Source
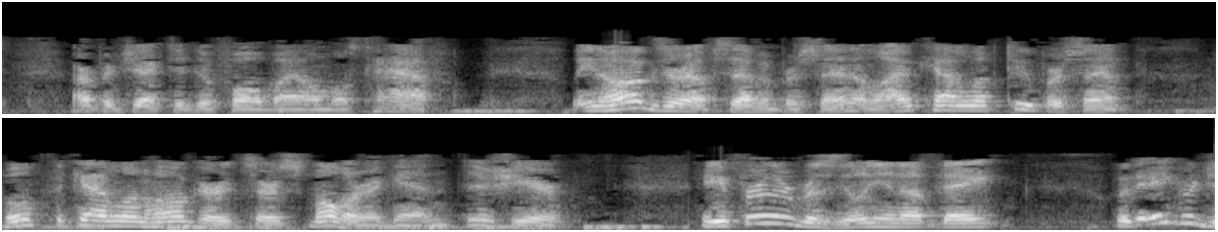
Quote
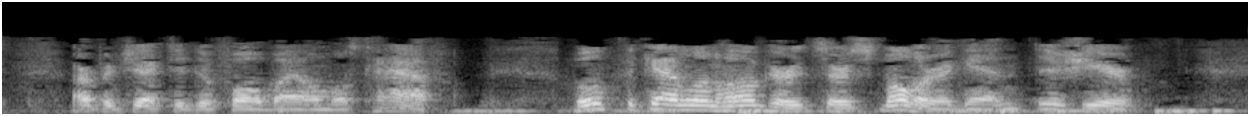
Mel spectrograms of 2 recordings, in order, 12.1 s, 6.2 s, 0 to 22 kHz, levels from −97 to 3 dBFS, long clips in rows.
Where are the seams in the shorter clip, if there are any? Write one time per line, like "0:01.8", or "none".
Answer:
0:02.8

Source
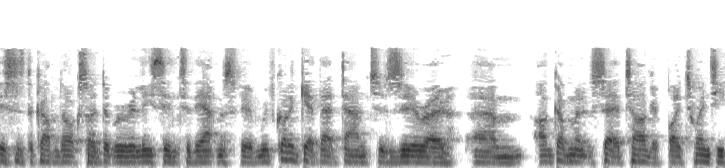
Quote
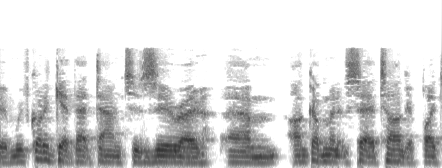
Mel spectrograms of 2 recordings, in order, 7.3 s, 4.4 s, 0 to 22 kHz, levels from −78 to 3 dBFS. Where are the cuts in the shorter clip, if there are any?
none

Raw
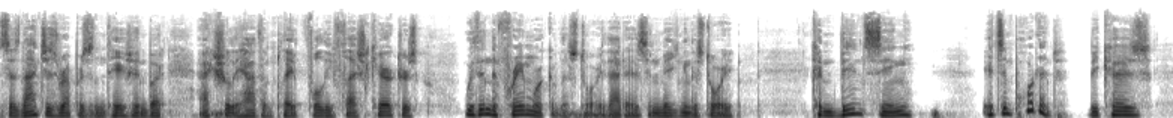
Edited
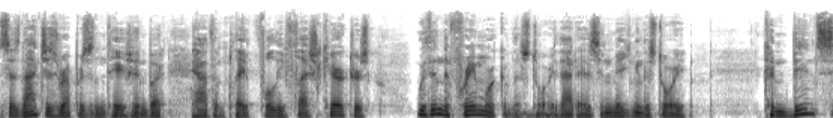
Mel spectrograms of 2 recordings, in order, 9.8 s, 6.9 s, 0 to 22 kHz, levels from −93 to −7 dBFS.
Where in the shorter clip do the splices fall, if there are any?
0:01.6

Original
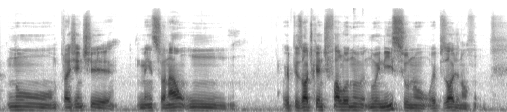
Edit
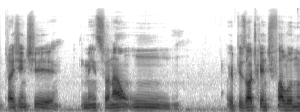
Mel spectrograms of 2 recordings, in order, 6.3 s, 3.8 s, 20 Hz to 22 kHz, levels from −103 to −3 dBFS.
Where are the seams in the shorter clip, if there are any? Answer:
none

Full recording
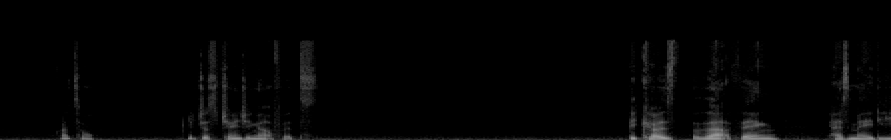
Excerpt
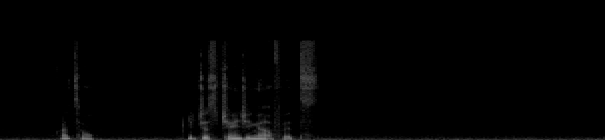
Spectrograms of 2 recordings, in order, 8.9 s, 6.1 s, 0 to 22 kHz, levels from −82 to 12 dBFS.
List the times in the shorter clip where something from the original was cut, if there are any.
none

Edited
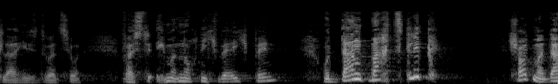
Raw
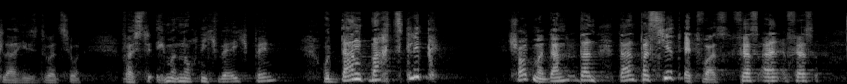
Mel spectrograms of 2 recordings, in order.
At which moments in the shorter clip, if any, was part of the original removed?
none

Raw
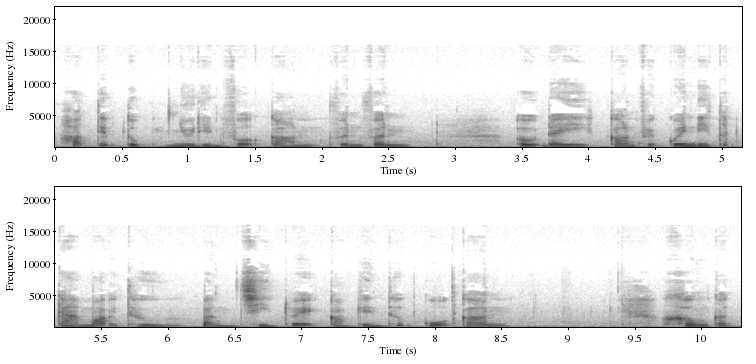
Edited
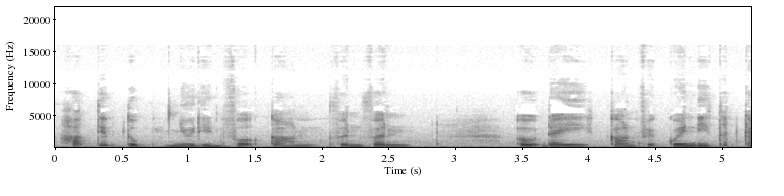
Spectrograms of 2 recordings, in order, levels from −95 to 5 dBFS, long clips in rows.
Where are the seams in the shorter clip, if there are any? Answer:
none

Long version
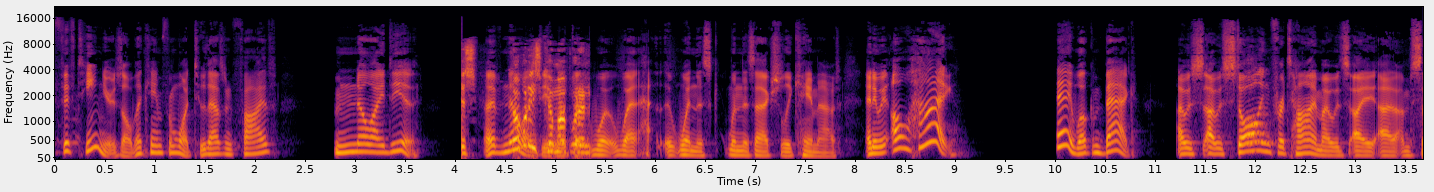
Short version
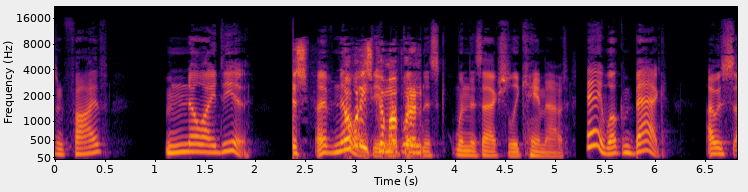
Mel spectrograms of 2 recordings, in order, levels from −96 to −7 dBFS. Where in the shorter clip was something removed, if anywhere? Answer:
0:03.7
0:05.2

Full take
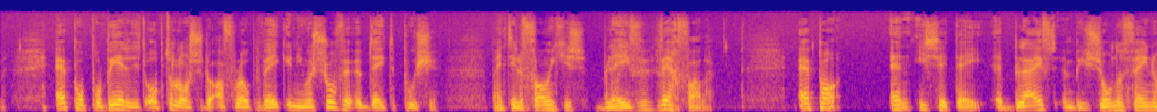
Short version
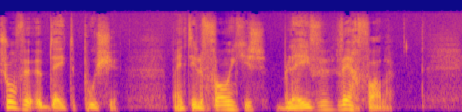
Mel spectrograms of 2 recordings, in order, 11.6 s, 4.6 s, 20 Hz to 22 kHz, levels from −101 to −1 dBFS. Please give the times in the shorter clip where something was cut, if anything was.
none

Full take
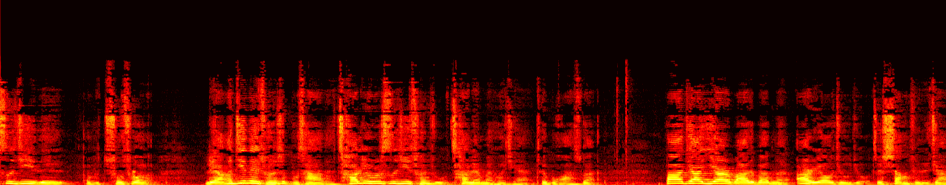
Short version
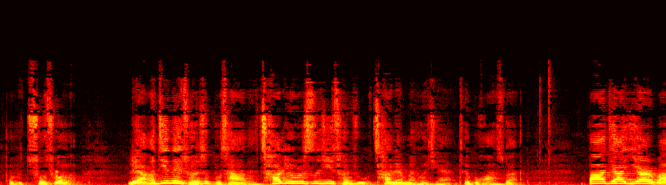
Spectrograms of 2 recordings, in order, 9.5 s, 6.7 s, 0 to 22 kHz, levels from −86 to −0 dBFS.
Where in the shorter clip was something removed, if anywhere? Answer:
none

